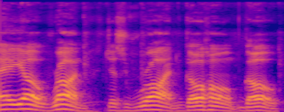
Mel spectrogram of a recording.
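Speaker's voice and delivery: urgent yell. Retold or imitated. Yelling at his girlfriend to run home. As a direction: shout her away from the fight.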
